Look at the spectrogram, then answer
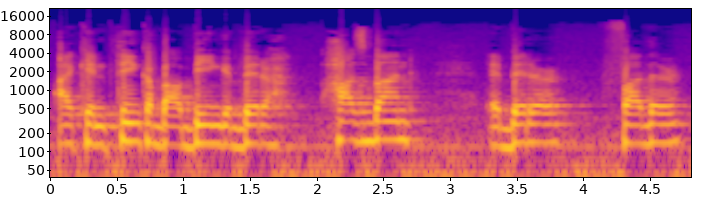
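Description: Nervously telling his personal story, a student from Rwanda stumbles through many fillers and restarts. He speaks in a mid-range, level voice with a slightly mellow quality.

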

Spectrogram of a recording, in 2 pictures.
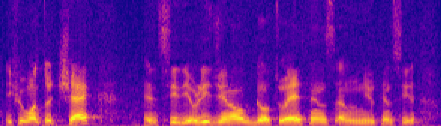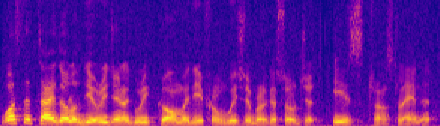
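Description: A man's voice: mid-range voice, lively intonation, fast talker, poor audio. A man giving a university lecture, thinking aloud and correcting himself as he explains. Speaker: classics lecturer.

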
